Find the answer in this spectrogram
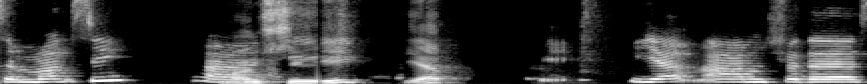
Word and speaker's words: Muncie: And then from there I go to, I think it's, you pronounce it Muncie.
